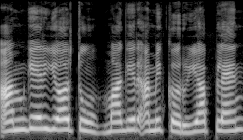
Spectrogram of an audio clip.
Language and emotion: Goan Konkani, neutral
